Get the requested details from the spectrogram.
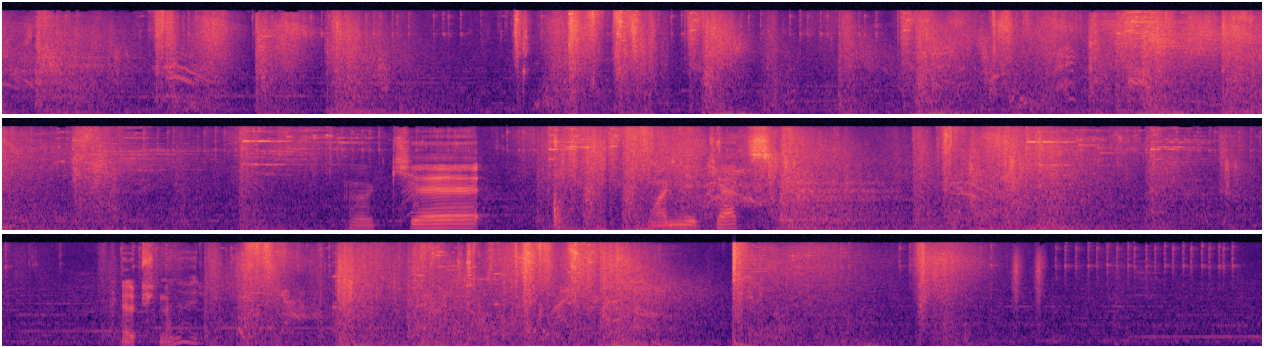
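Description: Game spell effects crackle, zap and explode in rapid bursts.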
